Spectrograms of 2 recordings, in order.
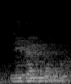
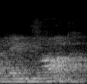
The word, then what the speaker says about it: Leeuwenhoek: Leeuwenhoek. Anton van Leeuwenhoek. O Leeuwenhoek, porque dicen que se pronuncia en holandés.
